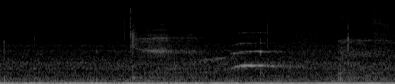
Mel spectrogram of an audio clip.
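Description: A pet cat gives a faint, drawn-out meow that wavers slightly in pitch, partly buried under steady background hiss, with no voices.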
